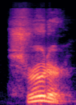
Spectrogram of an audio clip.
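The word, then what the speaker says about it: Schröder: to shot can we schrudder not schroer schrudder let's say it with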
